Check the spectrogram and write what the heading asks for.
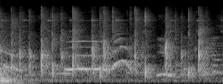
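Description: Live band in a small room: quick drum and cymbal strokes with voices over them, and a low thump right at the start.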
